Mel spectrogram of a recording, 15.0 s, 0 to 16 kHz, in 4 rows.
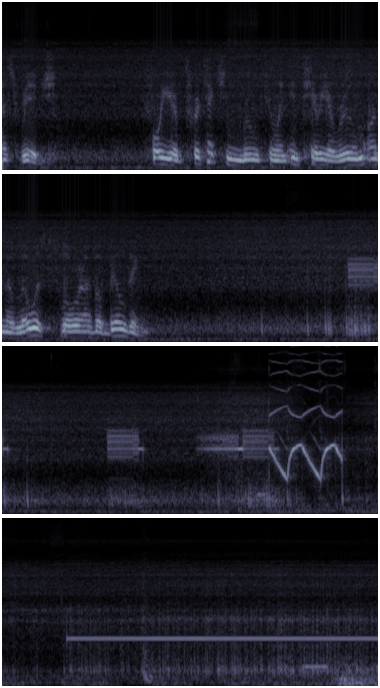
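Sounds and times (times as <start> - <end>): data burst tones: 9.8 - 11.0
steady warning alarm tone: 10.2 - 11.0.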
